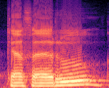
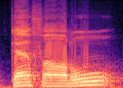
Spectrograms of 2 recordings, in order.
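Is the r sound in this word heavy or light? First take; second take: light; heavy. First: The r is pronounced thin and light. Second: The r is pronounced thick and heavy. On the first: The speaker calls it wrong. "kalau kafaru tipis" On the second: The speaker calls it right. "Ru dibaca dengan tebal"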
